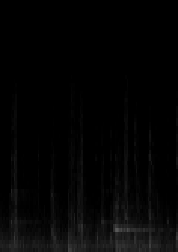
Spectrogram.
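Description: Table tennis rally: sharp, irregular clicks of the celluloid-type plastic ball striking the rubber-covered bats and the table top. About one and a half seconds in, a short high squeak, like a shoe on the court floor.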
